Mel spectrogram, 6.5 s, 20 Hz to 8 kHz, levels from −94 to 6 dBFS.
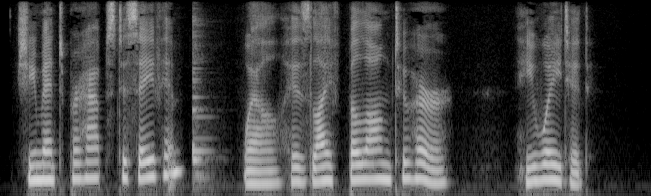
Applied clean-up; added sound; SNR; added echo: neural mask model RNNoise.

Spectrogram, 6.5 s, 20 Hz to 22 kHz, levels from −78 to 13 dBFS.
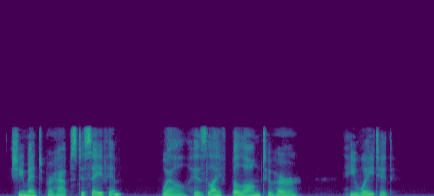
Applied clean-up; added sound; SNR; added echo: none; none; none; none.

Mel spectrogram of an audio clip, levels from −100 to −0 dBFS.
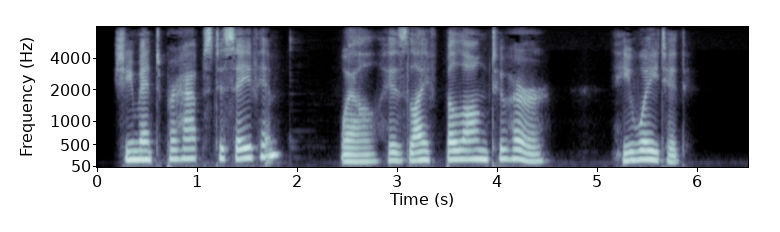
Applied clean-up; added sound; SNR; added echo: neural mask model DeepFilterNet 3.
